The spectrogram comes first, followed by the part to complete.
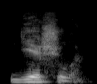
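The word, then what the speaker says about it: ישועה: Salvador yeshua entonces Salvador salvación en hebreo se pronuncia yeshua ahora De dónde viene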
